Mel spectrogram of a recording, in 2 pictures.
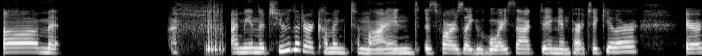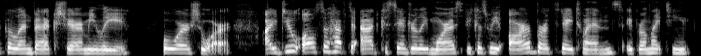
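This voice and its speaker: A woman's voice: medium pitch, steady tone, normal speed, no room sound. A woman chatting casually as an interview guest, informal and reflective, often checking in as she explains. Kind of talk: casual chat, answering interview questions.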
